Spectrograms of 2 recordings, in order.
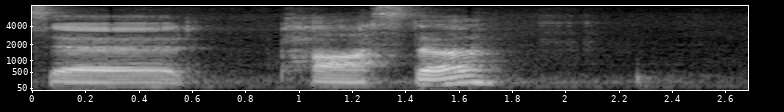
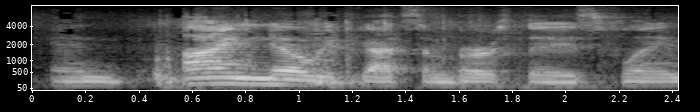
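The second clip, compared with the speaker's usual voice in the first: normal talking voice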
